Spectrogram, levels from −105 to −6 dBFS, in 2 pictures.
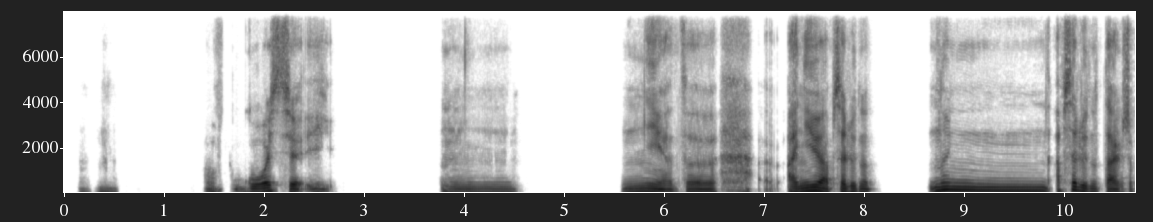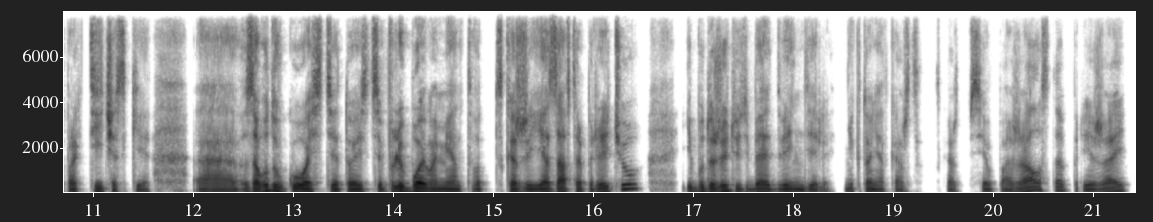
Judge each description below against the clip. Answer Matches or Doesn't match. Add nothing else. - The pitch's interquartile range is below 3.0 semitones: Doesn't match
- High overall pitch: Doesn't match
